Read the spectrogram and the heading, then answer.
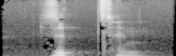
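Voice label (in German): "sitzen", German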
